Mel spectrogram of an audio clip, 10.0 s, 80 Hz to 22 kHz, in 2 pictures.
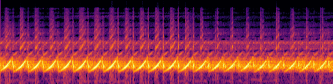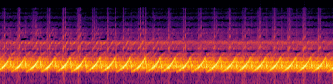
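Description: Electronic emergency-vehicle siren on the 'federal' tone of a Barral model 909 lightbar system, sounding a fast yelp: a rising sweep that snaps back and repeats about six times a second, loud and unbroken.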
